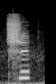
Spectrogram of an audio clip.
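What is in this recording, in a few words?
"chi", Mandarin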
